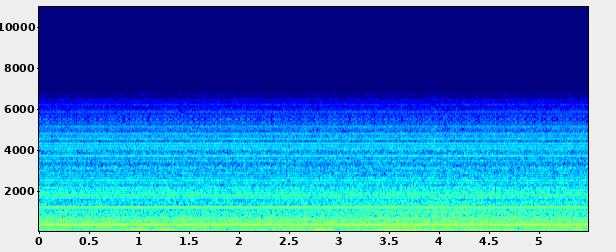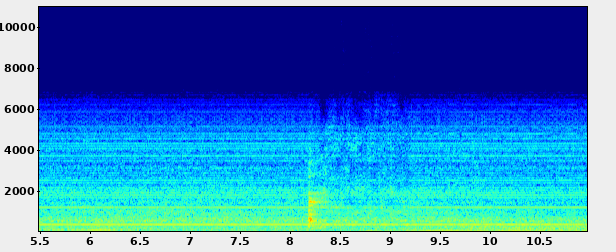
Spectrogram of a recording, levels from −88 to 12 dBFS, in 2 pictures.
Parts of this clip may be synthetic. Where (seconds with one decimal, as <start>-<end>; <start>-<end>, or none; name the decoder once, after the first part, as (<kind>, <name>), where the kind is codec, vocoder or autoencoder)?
8.3-9.2 (codec, HILCodec)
